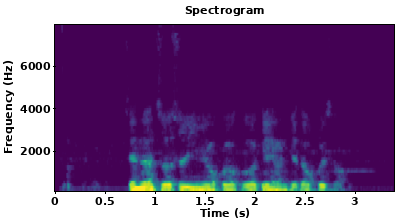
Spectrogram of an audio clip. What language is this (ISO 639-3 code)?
zho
